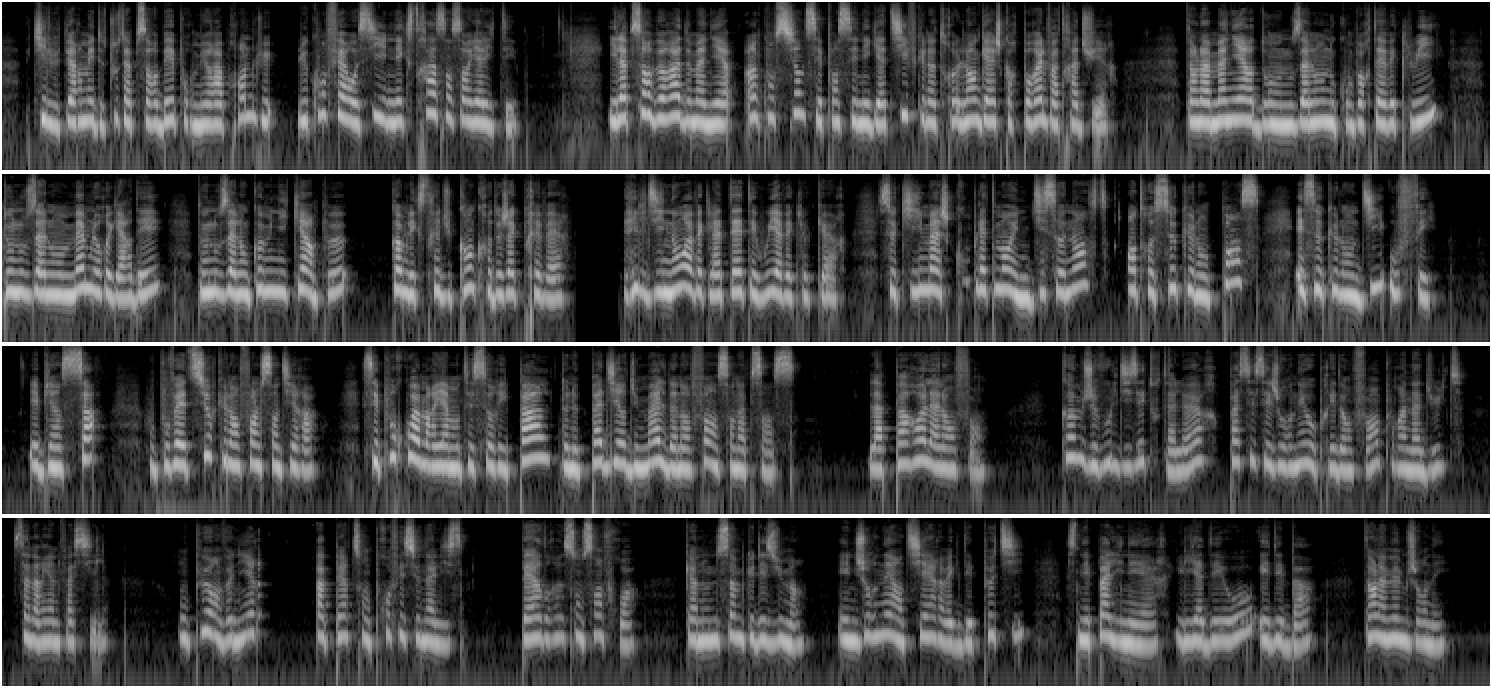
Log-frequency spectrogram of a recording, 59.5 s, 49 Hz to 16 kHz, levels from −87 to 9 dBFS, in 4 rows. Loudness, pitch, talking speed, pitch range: -25 LUFS, 260 Hz, 180 wpm, 235-285 Hz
